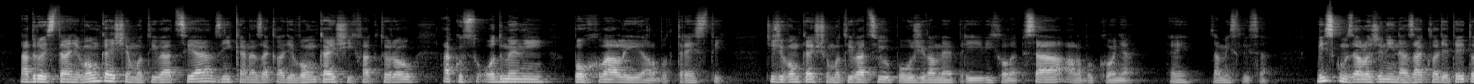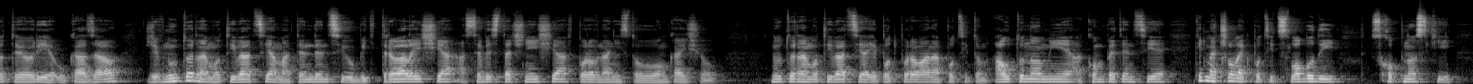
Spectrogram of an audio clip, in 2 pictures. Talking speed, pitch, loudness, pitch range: 130 wpm, 115 Hz, -19 LUFS, 110-125 Hz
